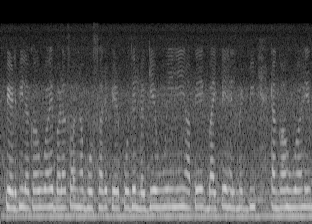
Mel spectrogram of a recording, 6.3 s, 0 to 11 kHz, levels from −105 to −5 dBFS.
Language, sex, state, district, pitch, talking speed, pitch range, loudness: Hindi, female, Bihar, Begusarai, 125 Hz, 220 wpm, 120-130 Hz, -31 LUFS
